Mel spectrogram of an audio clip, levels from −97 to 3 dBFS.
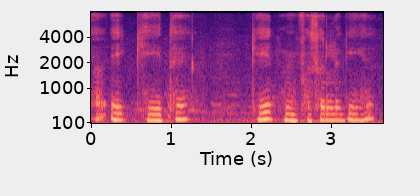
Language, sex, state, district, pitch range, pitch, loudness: Hindi, male, Bihar, Samastipur, 165-185 Hz, 170 Hz, -15 LUFS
